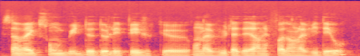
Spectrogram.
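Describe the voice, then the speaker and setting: A young man with a very flat, monotone delivery and plenty of vocal fry. He talks through a game tour off the cuff, in slangy everyday speech, thinking aloud as he goes. His voice sits on the low side. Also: brisk. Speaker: gaming video host. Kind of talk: casual unscripted game tour commentary.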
